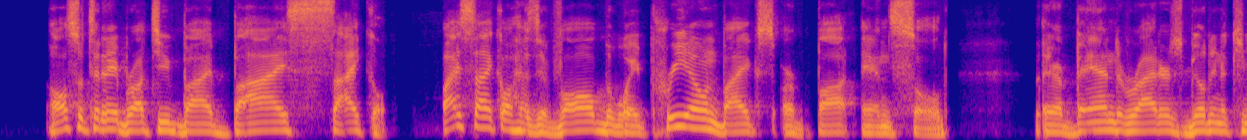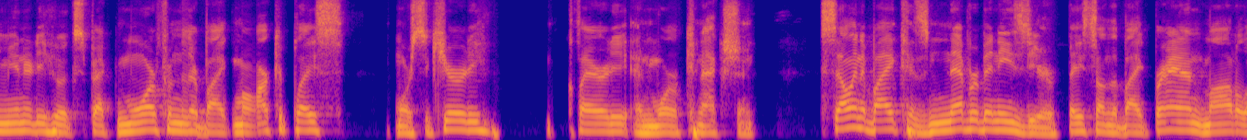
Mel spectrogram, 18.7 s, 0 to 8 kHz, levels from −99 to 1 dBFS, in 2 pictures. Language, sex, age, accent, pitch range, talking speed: English, male, 40-59, American, 110-140 Hz, 165 wpm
